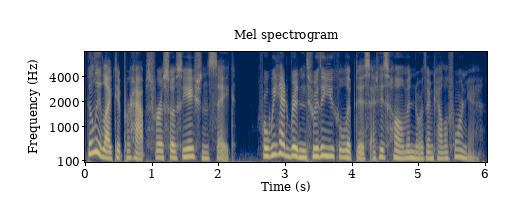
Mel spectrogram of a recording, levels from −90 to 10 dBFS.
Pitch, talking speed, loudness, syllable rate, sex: 190 Hz, 200 wpm, -18 LUFS, 6.0 syllables/s, female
